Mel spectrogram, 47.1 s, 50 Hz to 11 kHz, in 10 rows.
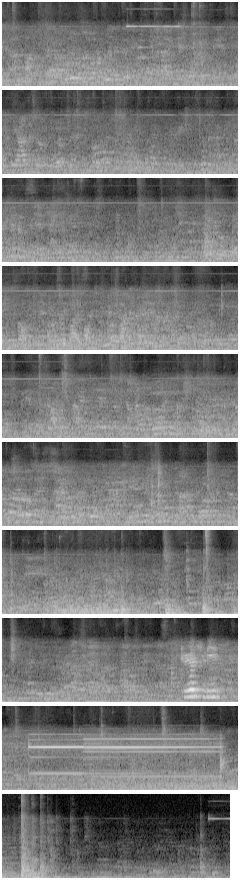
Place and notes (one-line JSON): {"title": "Kottbusser Tor - Subway", "date": "2009-12-12 00:10:00", "description": "weekend, kottbusser tor U1/U8 subway station, arrival at 1st floor platform, stairway malfunction, move downwards to subway level, no train departure within 20min, leaving station by elevator.", "latitude": "52.50", "longitude": "13.42", "altitude": "37", "timezone": "Europe/Berlin"}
